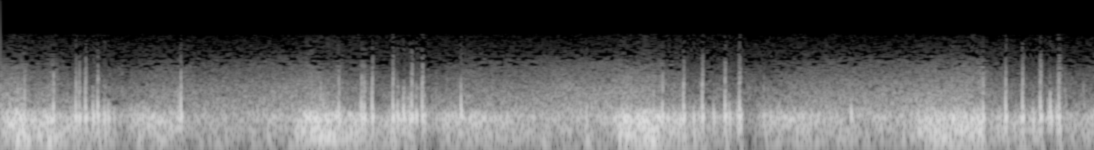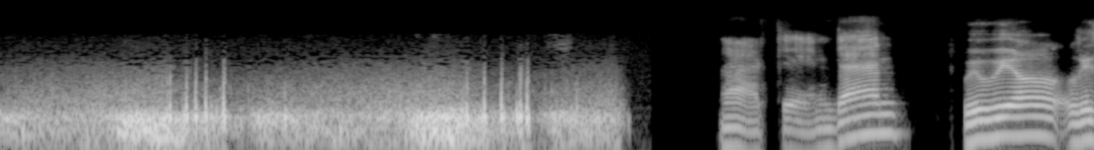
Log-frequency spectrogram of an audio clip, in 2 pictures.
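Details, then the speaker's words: Low-pitched, bubbling crackles recurring with each breath over noisy breath sounds: coarse crackles. "crackles are due to the sudden opening of very small airways"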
